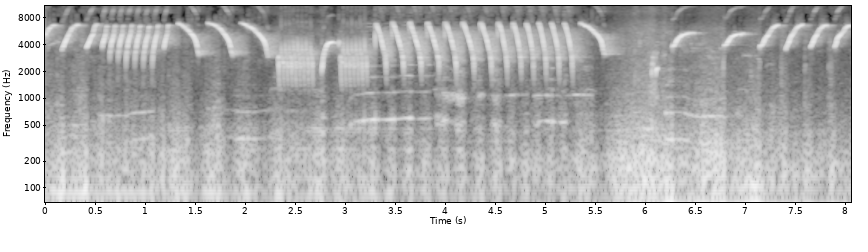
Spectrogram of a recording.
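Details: Canary singing nonstop as a lure for canaries that have stopped singing: fast rolling trills of downward-slurred notes, a buzzy rattle, another long trill, then spaced upswept whistles over faint background rumble.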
